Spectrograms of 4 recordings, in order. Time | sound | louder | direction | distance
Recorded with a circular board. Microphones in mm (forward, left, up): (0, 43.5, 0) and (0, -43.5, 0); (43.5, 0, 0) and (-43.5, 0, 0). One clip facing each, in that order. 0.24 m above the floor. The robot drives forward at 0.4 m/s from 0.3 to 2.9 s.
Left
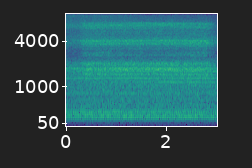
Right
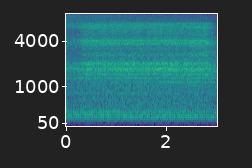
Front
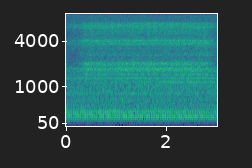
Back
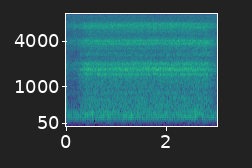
0.0 | a lawn mower | left 3 dB, front 5 dB | 20° left | ?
